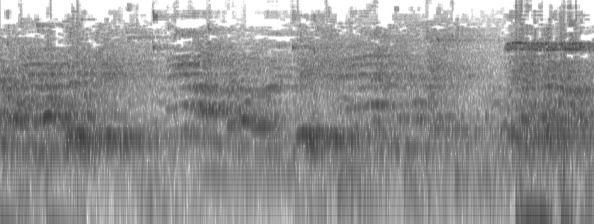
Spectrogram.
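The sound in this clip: Basketball dribbled on the court during a fast-break transition in a game, the bounces partly masked by steady crowd noise and ongoing talk.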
